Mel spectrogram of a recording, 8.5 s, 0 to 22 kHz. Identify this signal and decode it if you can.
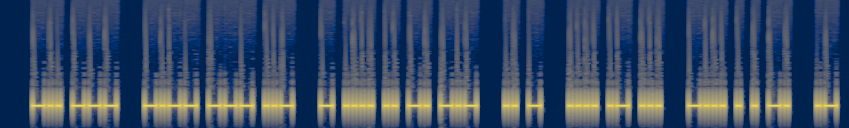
Morse code, heard as a keyed tone, about 30 wpm, 700 Hz. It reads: DO YOU THINK IT HAS BEEN A
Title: Sentences from Top 1000 Words - Review Part 6 - 30wpm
